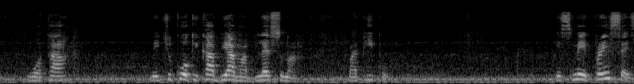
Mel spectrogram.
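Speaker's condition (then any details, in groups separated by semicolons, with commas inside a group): No condition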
